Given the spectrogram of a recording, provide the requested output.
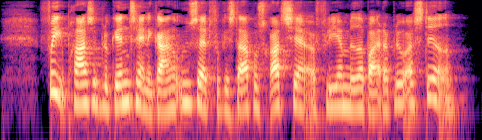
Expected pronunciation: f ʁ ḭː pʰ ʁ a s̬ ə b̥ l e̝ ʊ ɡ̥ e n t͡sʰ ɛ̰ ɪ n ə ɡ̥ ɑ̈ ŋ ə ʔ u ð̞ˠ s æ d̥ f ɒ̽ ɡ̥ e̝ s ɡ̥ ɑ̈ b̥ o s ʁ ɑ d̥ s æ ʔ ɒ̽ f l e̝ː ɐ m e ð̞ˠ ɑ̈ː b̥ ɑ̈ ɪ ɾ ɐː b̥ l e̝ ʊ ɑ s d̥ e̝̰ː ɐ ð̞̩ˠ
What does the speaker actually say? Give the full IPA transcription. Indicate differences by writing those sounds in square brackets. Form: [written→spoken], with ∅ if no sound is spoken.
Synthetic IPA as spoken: f ʁ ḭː pʰ ʁ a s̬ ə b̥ l e̝ ʊ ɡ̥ e n t͡sʰ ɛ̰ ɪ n ə ɡ̥ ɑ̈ ŋ ə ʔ u ð̞ˠ s æ d̥ f ɒ̽ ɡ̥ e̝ s [ɡ̥→d̥] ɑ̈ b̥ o s ʁ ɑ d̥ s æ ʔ ɒ̽ f l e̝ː ɐ m e ð̞ˠ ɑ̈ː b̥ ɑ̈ ɪ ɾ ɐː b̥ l e̝ ʊ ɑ s d̥ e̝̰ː ɐ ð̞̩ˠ

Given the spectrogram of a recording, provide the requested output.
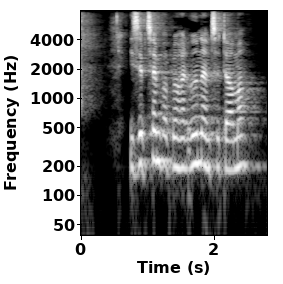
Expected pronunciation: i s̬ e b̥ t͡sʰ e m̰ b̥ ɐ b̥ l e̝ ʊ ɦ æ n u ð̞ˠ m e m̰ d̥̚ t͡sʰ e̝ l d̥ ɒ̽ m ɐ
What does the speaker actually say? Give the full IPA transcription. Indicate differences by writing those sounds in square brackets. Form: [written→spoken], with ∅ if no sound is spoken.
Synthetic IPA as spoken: i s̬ e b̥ t͡sʰ e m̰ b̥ ɐ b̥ l e̝ ʊ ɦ æ n u ð̞ˠ [m→n] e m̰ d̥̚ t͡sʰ e̝ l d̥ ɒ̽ m ɐ

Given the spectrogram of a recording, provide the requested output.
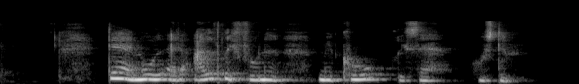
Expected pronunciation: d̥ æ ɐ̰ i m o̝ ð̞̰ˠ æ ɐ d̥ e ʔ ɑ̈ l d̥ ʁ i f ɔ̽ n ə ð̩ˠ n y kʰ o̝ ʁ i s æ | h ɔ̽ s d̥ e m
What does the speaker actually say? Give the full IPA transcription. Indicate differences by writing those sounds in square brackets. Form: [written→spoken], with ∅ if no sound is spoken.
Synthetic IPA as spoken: d̥ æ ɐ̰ i m o̝ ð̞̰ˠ æ ɐ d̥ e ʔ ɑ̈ l d̥ ʁ i f ɔ̽ n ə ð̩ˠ [n→m] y kʰ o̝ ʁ i s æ | h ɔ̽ s d̥ e m

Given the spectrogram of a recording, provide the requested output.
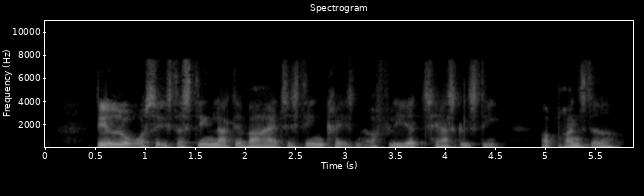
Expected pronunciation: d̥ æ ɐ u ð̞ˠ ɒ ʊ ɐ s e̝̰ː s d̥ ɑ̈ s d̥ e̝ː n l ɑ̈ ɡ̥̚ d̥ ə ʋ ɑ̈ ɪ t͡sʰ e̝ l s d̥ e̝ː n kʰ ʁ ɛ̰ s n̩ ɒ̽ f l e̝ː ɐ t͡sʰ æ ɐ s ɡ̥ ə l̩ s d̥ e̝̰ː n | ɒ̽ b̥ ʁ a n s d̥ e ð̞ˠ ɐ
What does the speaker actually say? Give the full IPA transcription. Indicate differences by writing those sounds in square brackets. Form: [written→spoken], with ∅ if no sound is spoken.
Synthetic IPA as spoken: d̥ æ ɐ u ð̞ˠ ɒ ʊ ɐ s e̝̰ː s d̥ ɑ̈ s d̥ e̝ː n l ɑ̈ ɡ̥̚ d̥ ə ʋ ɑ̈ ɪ t͡sʰ e̝ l s d̥ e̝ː n kʰ ʁ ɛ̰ s n̩ ɒ̽ f l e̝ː ɐ t͡sʰ æ ɐ s ɡ̥ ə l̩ s d̥ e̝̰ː n | ɒ̽ b̥ ʁ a n s d̥ e ð̞ˠ ɐ

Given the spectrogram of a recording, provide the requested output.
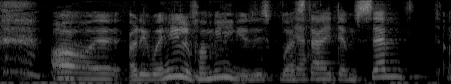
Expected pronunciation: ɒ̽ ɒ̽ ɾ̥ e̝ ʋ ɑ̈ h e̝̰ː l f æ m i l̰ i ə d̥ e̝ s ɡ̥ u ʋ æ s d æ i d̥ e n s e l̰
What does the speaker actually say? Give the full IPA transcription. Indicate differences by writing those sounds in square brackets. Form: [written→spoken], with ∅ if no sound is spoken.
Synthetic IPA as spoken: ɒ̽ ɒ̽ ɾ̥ e̝ ʋ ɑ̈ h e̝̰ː l f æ m i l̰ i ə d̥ e̝ s ɡ̥ u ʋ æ s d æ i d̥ e [n→m] s e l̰

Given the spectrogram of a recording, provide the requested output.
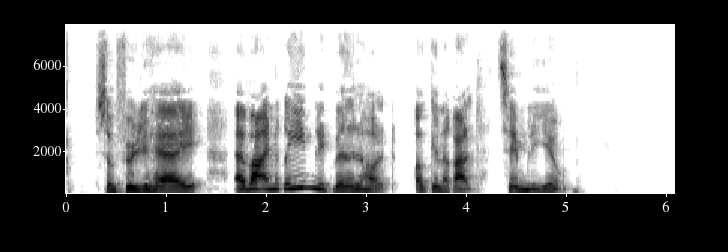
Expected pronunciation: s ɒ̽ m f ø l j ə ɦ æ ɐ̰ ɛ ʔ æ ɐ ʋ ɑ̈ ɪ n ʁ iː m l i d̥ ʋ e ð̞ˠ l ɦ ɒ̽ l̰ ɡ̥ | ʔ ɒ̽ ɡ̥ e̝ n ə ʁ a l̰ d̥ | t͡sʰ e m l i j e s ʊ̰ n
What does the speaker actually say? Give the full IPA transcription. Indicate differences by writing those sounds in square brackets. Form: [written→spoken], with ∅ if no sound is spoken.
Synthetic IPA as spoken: s ɒ̽ m f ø l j ə ɦ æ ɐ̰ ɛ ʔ æ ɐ ʋ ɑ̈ ɪ n ʁ iː m l i d̥ ʋ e ð̞ˠ l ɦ ɒ̽ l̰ [ɡ̥→d̥] | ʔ ɒ̽ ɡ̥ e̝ n ə ʁ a l̰ d̥ | t͡sʰ e m l i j e [s→∅] ʊ̰ n

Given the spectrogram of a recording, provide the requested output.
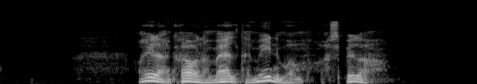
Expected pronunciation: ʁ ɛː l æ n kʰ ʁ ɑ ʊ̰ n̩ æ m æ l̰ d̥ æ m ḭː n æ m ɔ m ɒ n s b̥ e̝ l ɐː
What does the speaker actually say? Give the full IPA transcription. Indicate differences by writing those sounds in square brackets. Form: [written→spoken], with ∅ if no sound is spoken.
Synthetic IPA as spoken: ʁ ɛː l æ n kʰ ʁ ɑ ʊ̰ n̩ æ m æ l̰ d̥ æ m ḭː n [æ→i] m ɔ m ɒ [n→∅] s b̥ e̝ l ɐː

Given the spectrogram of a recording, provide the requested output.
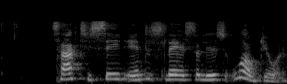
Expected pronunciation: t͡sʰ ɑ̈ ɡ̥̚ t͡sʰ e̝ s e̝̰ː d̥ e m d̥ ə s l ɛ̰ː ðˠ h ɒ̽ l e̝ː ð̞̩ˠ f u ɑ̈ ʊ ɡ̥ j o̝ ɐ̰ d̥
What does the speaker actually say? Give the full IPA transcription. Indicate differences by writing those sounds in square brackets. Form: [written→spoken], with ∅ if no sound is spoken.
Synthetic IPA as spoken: t͡sʰ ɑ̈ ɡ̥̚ t͡sʰ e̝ s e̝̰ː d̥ e [m→n] d̥ ə s l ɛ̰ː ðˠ [h→s] ɒ̽ l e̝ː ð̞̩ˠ [f→s] u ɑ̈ ʊ ɡ̥ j o̝ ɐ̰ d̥

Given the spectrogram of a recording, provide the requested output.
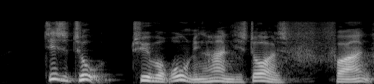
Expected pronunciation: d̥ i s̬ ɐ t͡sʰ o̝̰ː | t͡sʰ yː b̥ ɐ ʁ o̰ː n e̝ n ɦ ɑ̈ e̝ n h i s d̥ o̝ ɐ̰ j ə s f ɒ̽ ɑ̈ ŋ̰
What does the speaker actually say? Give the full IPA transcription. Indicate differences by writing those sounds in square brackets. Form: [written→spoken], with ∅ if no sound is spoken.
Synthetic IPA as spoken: d̥ i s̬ [ɐ→ə] t͡sʰ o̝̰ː | t͡sʰ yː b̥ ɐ ʁ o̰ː n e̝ [n→ŋ] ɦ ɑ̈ e̝ n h i s d̥ o̝ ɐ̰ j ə s f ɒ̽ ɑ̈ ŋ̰

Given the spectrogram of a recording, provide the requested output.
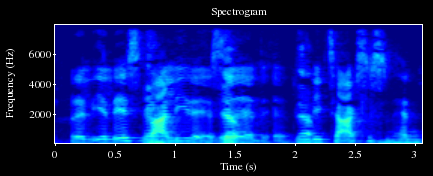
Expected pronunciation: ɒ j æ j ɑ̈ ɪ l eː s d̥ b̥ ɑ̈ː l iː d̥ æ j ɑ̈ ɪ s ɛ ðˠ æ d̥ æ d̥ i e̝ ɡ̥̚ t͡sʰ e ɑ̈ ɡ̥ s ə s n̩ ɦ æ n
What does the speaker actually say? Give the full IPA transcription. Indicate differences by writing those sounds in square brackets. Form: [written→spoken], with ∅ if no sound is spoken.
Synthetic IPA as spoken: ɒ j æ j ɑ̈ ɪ l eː s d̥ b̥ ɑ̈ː l iː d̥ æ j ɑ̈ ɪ s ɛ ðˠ æ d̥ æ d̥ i e̝ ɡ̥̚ t͡sʰ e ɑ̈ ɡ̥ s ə s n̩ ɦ æ n

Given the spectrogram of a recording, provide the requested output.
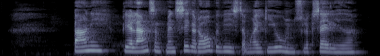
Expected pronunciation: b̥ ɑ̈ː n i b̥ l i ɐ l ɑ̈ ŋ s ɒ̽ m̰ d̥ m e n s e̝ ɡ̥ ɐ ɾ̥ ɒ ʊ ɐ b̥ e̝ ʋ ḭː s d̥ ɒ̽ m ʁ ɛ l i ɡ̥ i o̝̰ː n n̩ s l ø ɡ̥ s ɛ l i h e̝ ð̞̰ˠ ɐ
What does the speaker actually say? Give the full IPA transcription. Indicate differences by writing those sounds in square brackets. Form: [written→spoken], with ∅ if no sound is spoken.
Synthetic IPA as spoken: b̥ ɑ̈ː n i b̥ l i ɐ l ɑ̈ ŋ s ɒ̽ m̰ d̥ m e n s e̝ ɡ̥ ɐ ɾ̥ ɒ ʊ ɐ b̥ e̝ ʋ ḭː s d̥ ɒ̽ m ʁ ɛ l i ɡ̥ i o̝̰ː n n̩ s l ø ɡ̥ s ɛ l i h e̝ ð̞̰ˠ ɐ

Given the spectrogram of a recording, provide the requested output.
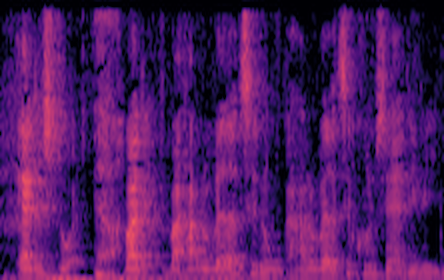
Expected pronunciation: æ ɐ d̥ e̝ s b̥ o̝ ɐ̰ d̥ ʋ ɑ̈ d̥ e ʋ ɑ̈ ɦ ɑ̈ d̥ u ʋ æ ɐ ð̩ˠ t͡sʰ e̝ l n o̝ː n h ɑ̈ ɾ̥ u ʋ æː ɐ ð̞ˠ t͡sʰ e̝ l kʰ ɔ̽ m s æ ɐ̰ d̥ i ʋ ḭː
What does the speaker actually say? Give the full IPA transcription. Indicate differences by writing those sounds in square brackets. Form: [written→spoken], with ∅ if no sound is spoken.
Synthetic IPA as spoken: æ ɐ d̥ e̝ s [b̥→d̥] o̝ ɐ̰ d̥ ʋ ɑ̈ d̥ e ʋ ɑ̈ ɦ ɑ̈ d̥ u ʋ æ ɐ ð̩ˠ t͡sʰ e̝ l n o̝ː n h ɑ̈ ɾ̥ u ʋ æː ɐ ð̞ˠ t͡sʰ e̝ l kʰ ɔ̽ [m→n] s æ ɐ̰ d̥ i ʋ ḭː

